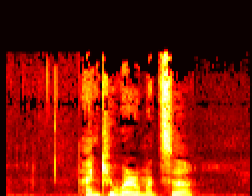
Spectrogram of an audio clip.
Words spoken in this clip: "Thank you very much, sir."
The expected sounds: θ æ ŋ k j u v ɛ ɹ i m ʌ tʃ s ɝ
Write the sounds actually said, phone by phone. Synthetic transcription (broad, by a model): t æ ŋ k j u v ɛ ɹ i m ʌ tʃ s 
